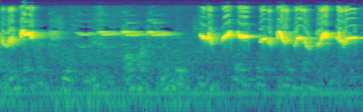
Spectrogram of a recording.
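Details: Gacor robin song: a few warbled notes, a long sustained high whistle, then a quick string of fluty, bouncing phrases rising and falling; soft low background noise.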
